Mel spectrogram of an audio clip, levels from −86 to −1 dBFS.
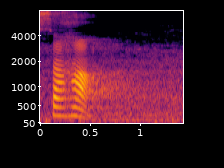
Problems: constant background noise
